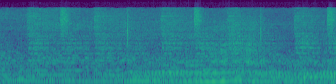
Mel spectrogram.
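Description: A motorcycle engine revs on a road in Karawang, Indonesia, producing a loud, continuous drone whose pitch rises and falls as the throttle changes, with no voices.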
